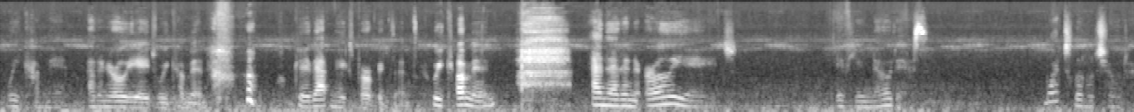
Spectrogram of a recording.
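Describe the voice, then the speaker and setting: A woman spiritual coach giving a reflective talk, gently repeating key phrases for emphasis. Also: on the low side, a little slow, pauses often, background noise.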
